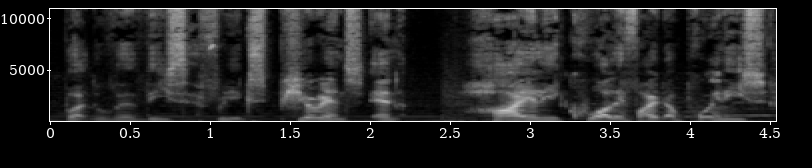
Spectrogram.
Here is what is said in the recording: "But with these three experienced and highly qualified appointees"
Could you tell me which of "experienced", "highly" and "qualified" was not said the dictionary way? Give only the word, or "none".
experienced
